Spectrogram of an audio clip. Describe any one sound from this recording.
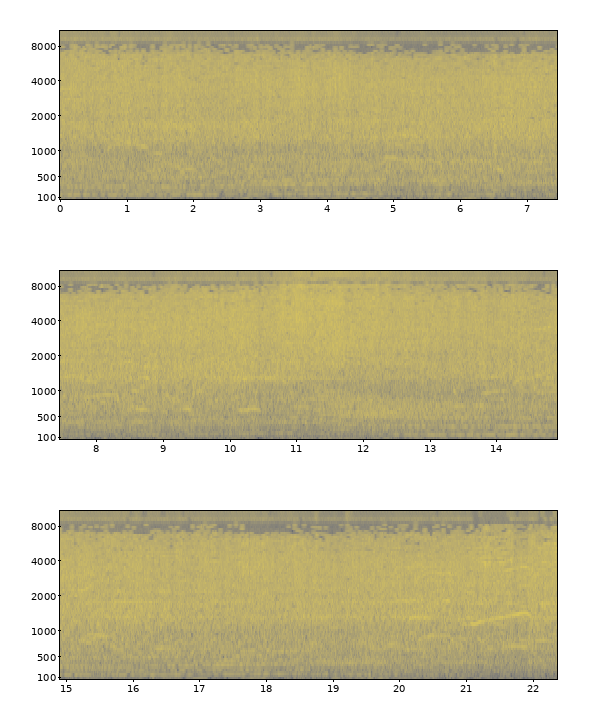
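Speedway motorcycle engines roar and whine as they race around a track.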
